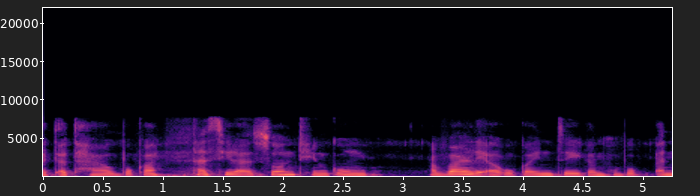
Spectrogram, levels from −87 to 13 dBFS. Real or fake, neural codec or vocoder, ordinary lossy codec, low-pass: fake; codec, 16 kHz, 2 kbps, X-Codec, WavLM features, trained on Multilingual LibriSpeech; none; none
